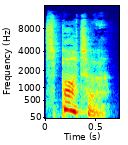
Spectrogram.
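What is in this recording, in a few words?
"sputter", English, British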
